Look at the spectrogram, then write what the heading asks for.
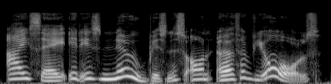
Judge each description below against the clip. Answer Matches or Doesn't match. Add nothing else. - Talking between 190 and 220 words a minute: Doesn't match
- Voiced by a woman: Matches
